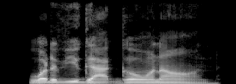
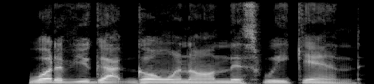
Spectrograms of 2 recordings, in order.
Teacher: Instead, you're going to hear a reduction or a contraction of the first two words, just like we saw with the previous example. What and have are going to be pushed together.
